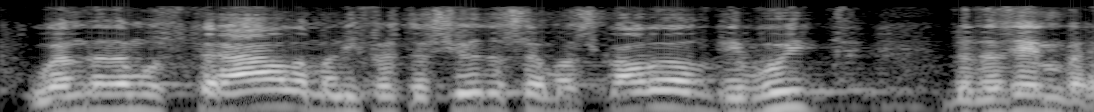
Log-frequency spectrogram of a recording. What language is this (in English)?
Catalan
